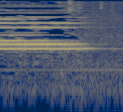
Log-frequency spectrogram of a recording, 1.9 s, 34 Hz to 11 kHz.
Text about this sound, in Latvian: Lūdzu zvanu, balsosim par 26. Satiksmes ministra Linkaita priekšlikumu. Lūdzu balsosim.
